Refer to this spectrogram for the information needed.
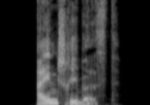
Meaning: second-person singular dependent subjunctive II of einschreiben
- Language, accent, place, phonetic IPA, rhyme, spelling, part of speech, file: German, Germany, Berlin, [ˈaɪ̯nˌʃʁiːbəst], -aɪ̯nʃʁiːbəst, einschriebest, verb, De-einschriebest.ogg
